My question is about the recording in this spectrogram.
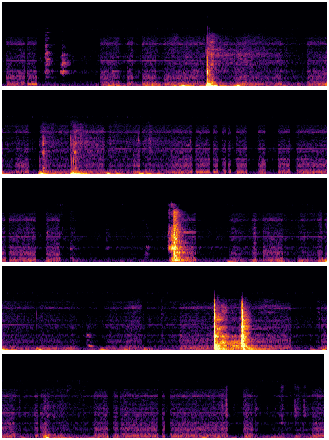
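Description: Kitchen clatter from cooking: scattered knocks of pots and utensils, with a pair of loud knocks near the end and a short louder sound about halfway, over a faint steady hum.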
